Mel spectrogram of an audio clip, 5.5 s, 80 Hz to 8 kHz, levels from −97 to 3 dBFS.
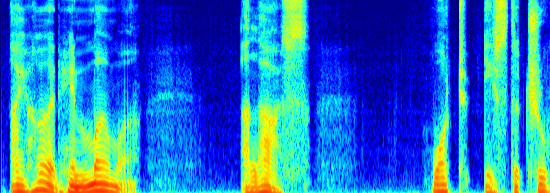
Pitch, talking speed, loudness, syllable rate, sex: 95 Hz, 100 wpm, -18 LUFS, 3.7 syllables/s, male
